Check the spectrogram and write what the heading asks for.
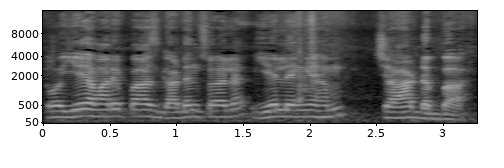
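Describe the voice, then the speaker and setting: Gardening instructor, male, somewhat high voice, steady and methodical how-to delivery, light background noise. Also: normal speed. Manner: steady step-by-step explaining, mixing in English terms.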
